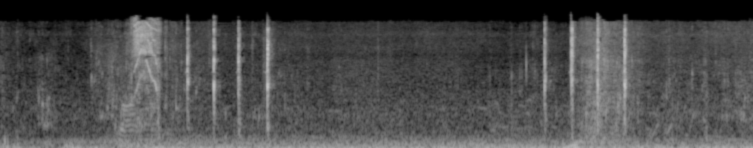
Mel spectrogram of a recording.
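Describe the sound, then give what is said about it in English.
Dolphins swimming up to the docks of a port in Sardinia: two bursts of sharp, rapid clicks over a steady low rumble of harbour water. “That was the sound of dolphins swimming up to the docks of a port in Sardinia.”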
